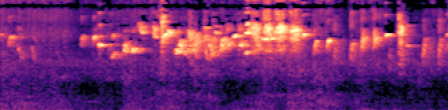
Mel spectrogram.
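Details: European goldfinch of the Major form in an aviary, offered a marigold snack, sings a fast, tinkling twitter of high, liquid notes and short trills, some notes rising, delivered in dense bursts with little background noise.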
